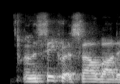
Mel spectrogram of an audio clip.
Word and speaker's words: Svalbard: of Svalbard, if I'm yes.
